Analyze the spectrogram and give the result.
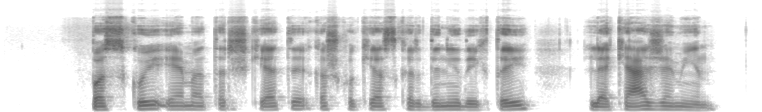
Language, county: Lithuanian, Kaunas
